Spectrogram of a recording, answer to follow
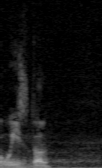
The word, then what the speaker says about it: WSDL: sono sop e wsdl sop alcuni le pronunciano wisol sop è lo standard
